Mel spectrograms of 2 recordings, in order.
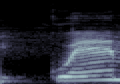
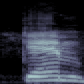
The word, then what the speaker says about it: quem: QUEM ये क्वैम नहीं है, ये कैम पढ़ा जाता है।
